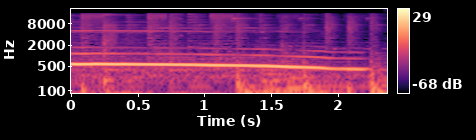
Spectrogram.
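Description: A single long, loud wolf howl, holding a steady tone that slowly slides lower in pitch, with soft low rumbles underneath.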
